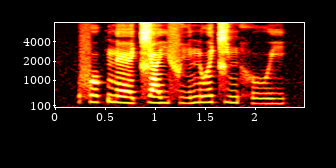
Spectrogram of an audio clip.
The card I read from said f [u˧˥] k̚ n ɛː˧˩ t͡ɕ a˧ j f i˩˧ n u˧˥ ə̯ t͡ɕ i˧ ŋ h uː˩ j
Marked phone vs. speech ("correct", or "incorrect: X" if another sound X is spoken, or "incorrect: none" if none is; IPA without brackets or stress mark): incorrect: o˧˥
